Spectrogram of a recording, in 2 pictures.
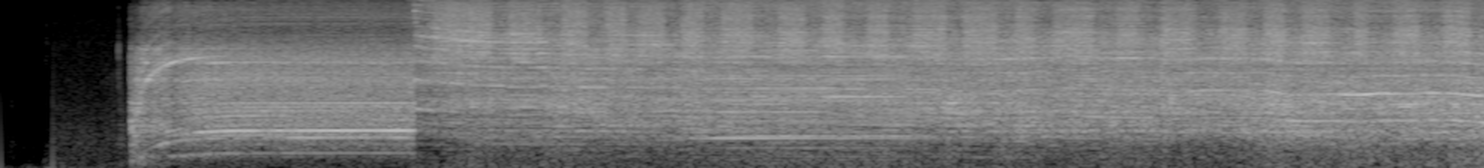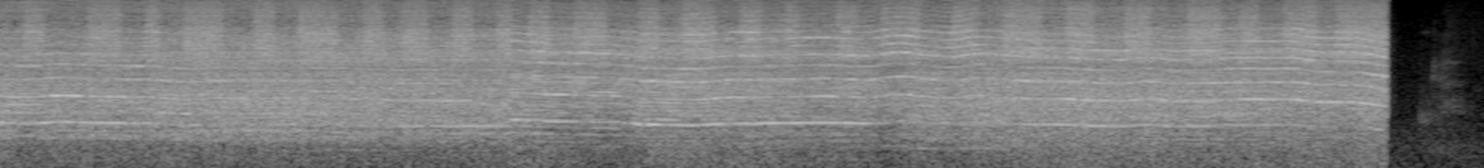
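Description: Sheet metal being cut in half with a power tool for raised garden bed end walls, a loud, harsh, high-pitched screeching grind that runs steadily for about eighteen seconds after a brief start-up, then stops abruptly.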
